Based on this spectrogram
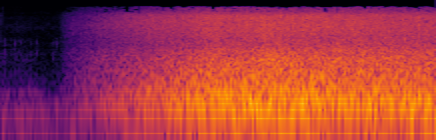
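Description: Sea waves wash below an Irish clifftop on the North Atlantic. A broad surf roar swells in from near silence, then holds as a steady, even hiss with no voices.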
